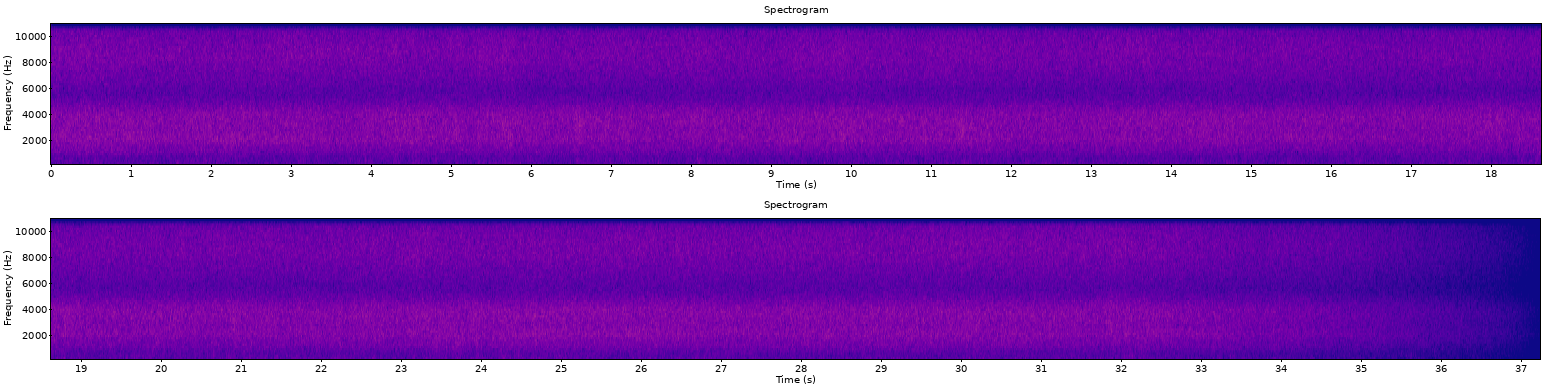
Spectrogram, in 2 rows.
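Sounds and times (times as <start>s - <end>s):
Seljalandsfoss waterfall: 0.0s - 37.2s.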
